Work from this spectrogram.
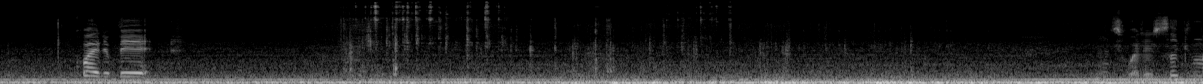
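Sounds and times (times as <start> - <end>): truck engine and tyre rumble: 0.0 - 12.0
metallic jingling rattles: 3.4 - 7.8.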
